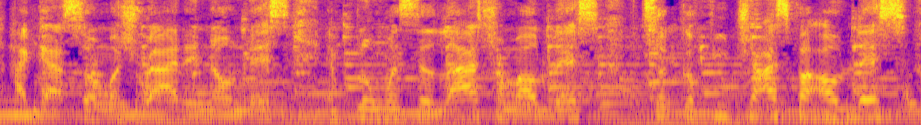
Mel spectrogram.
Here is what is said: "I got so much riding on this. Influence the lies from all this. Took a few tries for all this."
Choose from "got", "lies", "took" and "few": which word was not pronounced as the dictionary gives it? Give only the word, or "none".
lies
